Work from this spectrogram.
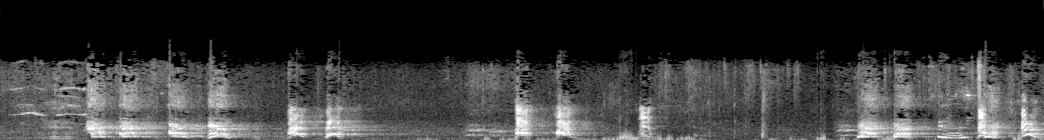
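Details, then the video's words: Samoyed puppy 'chatting' with a Labrador: bursts of high, whiny, wavering yips and yowls with short pauses between, like a back-and-forth conversation, some louder rising and falling howl-like calls. "Samoyed puppy chatting with labrador"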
